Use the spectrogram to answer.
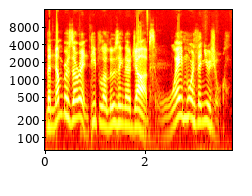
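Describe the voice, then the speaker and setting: A man's voice: high voice, big pitch swings, normal speed, bright, forceful tone, no room sound, dull audio. A man co-hosting a casual gaming chat, chatty and self-mocking, laughing often. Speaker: podcast co-host.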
